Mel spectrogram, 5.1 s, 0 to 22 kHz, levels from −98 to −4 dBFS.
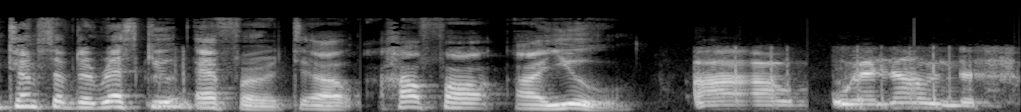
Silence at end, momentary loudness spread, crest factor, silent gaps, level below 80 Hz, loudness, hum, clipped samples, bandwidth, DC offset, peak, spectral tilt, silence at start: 0 s; 7 LU; 16 dB; none; -68 dBFS; -22 LUFS; none; under 0.1%; 11.5 kHz; under 0.1%; -6 dBFS; -5.5 dB/octave; 0 s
